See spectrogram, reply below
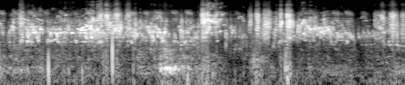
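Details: Breeding-colony budgies keep up a steady, crowded chorus of squeaky chirps and harsh chatter, with occasional louder bursts.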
